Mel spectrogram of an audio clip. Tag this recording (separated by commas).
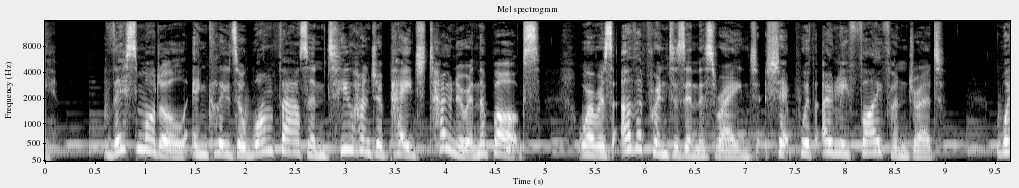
Speech, Music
